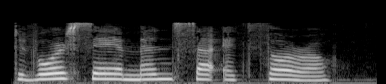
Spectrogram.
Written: divorce a mensa et thoro

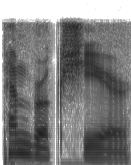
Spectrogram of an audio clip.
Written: Pembrokeshire

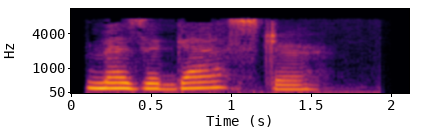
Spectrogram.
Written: mesogaster

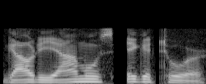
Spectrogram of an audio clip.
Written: gaudeamus igitur

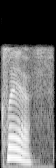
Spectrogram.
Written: cliff

